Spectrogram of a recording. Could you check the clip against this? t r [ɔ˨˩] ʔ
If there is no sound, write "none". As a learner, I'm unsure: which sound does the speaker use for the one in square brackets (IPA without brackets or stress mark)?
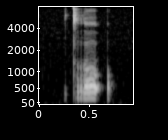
ɔ˥˩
